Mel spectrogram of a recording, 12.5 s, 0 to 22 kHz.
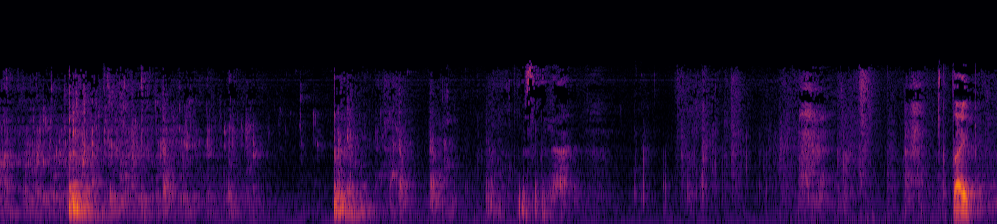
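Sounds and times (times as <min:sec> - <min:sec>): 
water pouring into a glass: 0:00.0 - 0:05.8
speech: 0:11.9 - 0:12.3.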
